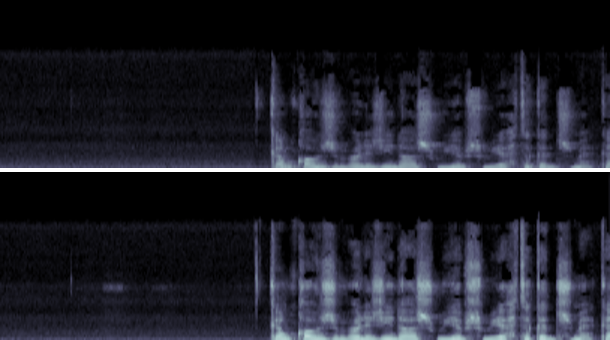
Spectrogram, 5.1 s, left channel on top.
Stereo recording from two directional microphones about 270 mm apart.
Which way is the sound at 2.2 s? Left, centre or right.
Right.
